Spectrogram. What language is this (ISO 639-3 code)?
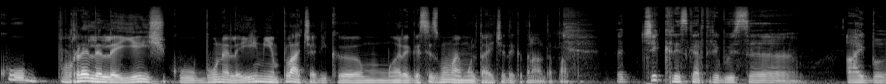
ron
